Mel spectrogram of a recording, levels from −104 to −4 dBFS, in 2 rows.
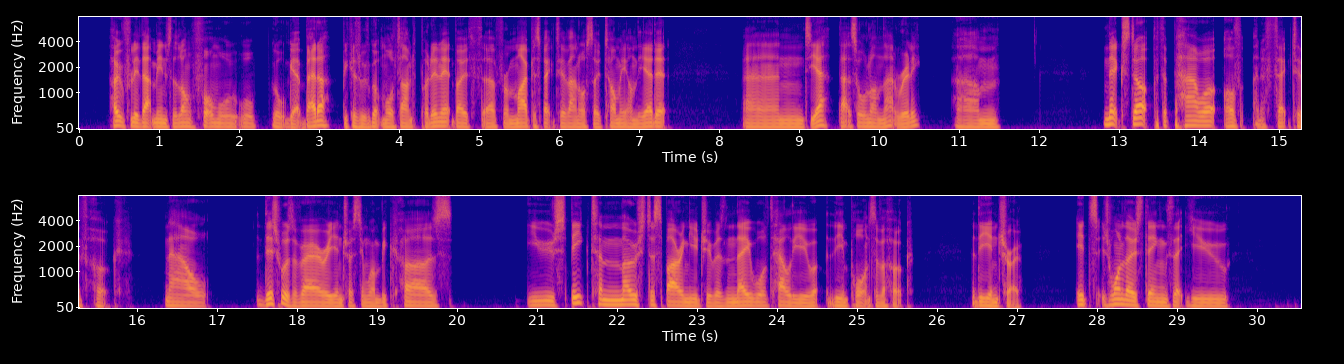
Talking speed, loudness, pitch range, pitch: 160 wpm, -32 LUFS, 85-100 Hz, 95 Hz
